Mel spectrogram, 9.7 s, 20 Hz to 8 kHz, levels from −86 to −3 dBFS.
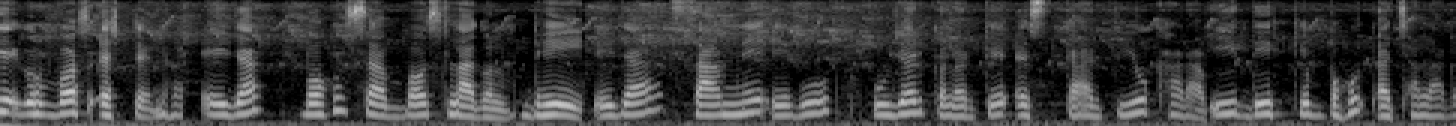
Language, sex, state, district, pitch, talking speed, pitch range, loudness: Bhojpuri, female, Bihar, Gopalganj, 210 Hz, 150 wpm, 195-230 Hz, -33 LUFS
